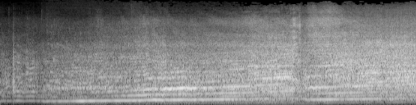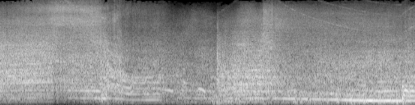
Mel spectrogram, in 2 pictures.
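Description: A second race car engine roars up close, revving and shifting as it passes.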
